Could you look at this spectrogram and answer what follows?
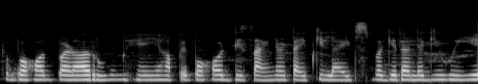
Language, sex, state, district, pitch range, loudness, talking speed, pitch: Hindi, female, Bihar, West Champaran, 210-220 Hz, -19 LUFS, 190 wpm, 215 Hz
